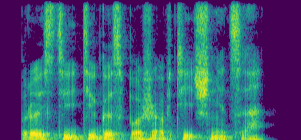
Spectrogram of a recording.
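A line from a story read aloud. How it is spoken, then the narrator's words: Deep, sincere, slightly embarrassed. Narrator (Russian): пробасил он искренне и чуть смущенно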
